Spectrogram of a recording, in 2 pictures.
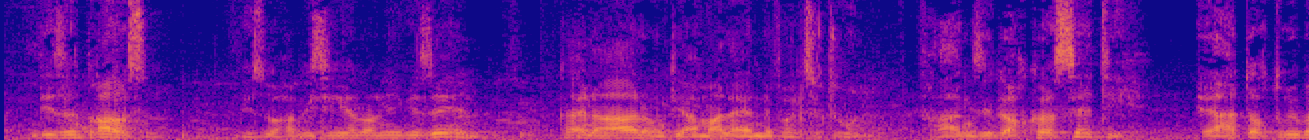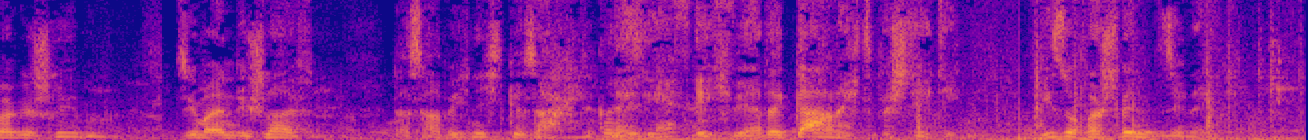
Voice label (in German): Aelterer Revierpolizist; Boston Strangler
